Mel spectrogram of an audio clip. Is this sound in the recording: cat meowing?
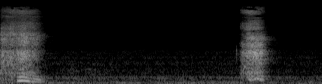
no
